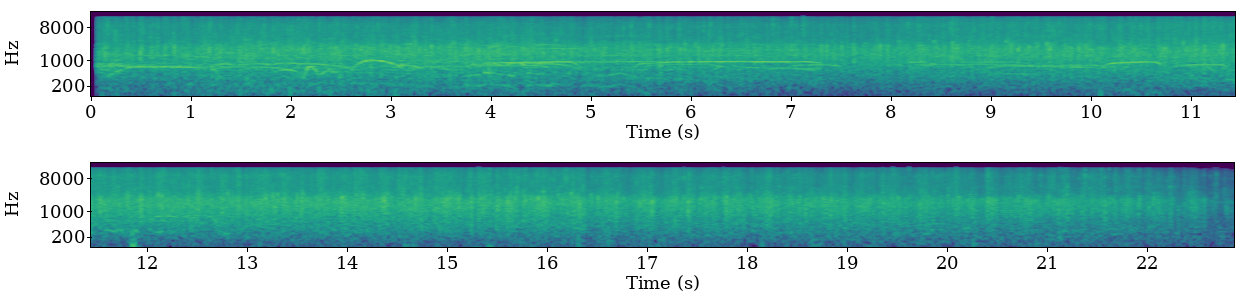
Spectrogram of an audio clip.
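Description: Audience applauding steadily, with cheering voices over the clapping in the first ten seconds or so; the clapping thins slightly towards the end.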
